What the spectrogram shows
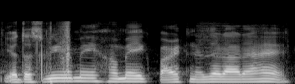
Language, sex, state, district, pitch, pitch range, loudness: Hindi, male, Assam, Kamrup Metropolitan, 125 Hz, 120-135 Hz, -15 LUFS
